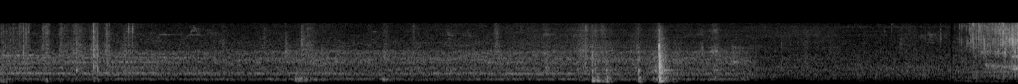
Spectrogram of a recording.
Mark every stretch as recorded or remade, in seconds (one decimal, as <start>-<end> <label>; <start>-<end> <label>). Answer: 0.0-5.2 recorded; 5.2-8.4 remade; 8.4-10.2 recorded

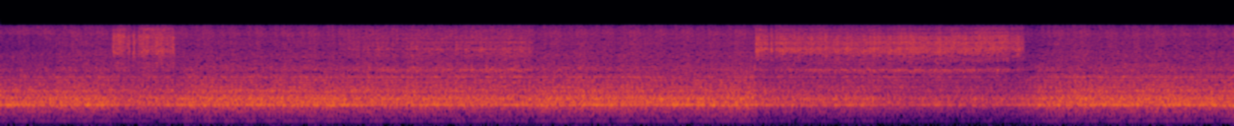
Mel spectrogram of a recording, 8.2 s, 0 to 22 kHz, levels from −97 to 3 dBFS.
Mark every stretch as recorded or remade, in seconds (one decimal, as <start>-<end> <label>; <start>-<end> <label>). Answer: 0.0-2.2 recorded; 2.2-6.0 remade; 6.0-7.0 recorded; 7.0-7.6 remade; 7.6-8.2 recorded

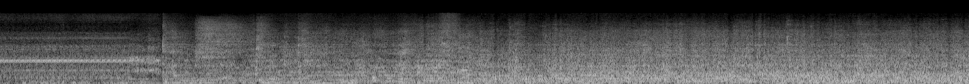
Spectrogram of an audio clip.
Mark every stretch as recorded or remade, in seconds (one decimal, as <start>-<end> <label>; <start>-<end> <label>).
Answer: 0.0-1.3 recorded; 1.3-4.8 remade; 4.8-9.7 recorded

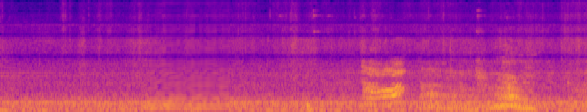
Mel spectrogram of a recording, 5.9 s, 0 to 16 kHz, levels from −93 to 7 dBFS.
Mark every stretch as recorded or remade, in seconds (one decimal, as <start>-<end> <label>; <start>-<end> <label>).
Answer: 0.0-1.5 recorded; 1.5-2.3 remade; 2.3-5.9 recorded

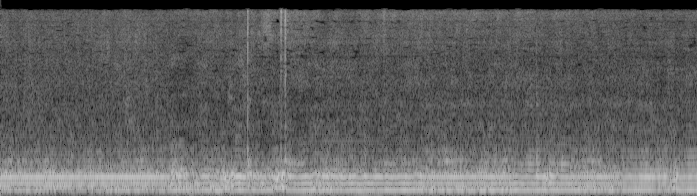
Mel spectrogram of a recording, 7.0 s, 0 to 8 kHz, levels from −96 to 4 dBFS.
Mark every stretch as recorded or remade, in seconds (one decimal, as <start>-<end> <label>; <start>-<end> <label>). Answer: 0.0-1.7 recorded; 1.7-4.2 remade; 4.2-5.1 recorded; 5.1-5.7 remade; 5.7-6.2 recorded; 6.2-7.0 remade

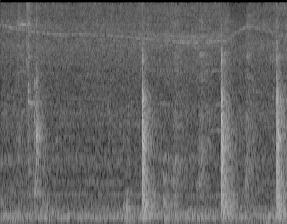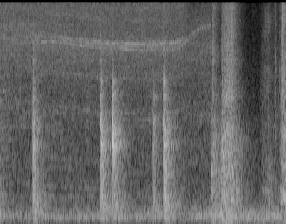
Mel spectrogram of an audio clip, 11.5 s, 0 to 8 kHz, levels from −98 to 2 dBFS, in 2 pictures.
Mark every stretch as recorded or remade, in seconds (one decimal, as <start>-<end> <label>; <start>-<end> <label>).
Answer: 0.0-5.2 recorded; 5.2-6.5 remade; 6.5-11.5 recorded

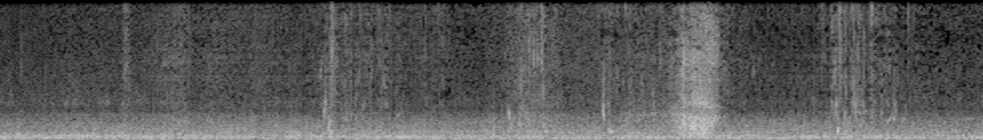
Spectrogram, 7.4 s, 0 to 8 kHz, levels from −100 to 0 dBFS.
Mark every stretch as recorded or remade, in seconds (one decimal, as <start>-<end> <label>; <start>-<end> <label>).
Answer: 0.0-1.1 recorded; 1.1-3.4 remade; 3.4-5.6 recorded; 5.6-6.5 remade; 6.5-7.4 recorded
